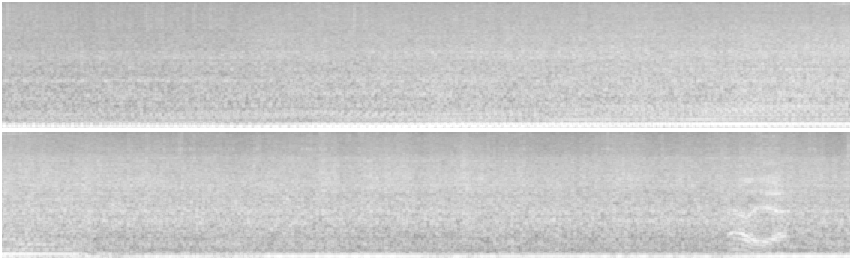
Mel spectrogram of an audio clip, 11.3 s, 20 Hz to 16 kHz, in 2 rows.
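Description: A 1971 Ford F100 pickup with a swapped-in Coyote 5.0 V8, power steering and lowered JDM suspension drives along with a low steady engine rumble and a brief dip midway, heard from inside the cab.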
